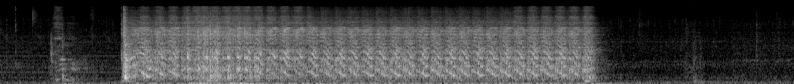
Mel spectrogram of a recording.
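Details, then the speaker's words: 1985 Mercedes 190E with KE-Jetronic injection and a rebuilt fuel system: steady cranking for five seconds that never catches while gasoline fills up. Fuel pressure is way too high and is flooding it, so no start. "started to fill up with gasoline so something is causing the pressure to be way too high"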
